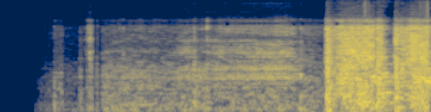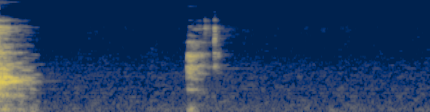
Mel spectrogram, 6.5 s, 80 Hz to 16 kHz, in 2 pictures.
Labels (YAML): expert_labels:
- quality: poor
  cough_type: unknown
  dyspnea: false
  wheezing: false
  stridor: false
  choking: false
  congestion: false
  nothing: true
  diagnosis: upper respiratory tract infection
  severity: unknown
age: 21
gender: male
respiratory_condition: false
fever_muscle_pain: false
status: COVID-19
